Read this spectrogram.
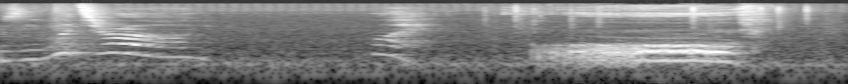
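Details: A female Basenji, asked what's wrong, complains in warbling, yodel-like moans that rise and fall, ending in a drawn-out grumble.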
